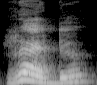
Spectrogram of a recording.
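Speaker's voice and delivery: loud, word by word with long gaps; loud voice command. Real, not acted. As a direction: spell it out for a stubborn machine. Repeats command to failing assistant.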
